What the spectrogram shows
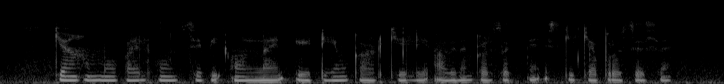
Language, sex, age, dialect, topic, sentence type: Hindi, female, 18-24, Garhwali, banking, question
